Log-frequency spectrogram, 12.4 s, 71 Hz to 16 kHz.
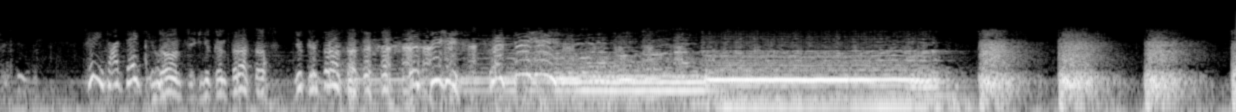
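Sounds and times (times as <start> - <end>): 
speech: 1.1 - 6.2
laughter: 2.4 - 9.2
heavy gunshots: 9.8 - 12.3.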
